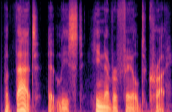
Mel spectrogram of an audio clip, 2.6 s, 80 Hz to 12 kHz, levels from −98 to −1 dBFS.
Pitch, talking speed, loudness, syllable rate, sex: 95 Hz, 210 wpm, -20 LUFS, 5.0 syllables/s, male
